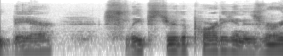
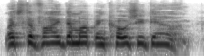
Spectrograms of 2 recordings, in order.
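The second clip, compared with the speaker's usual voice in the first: badger voice; 11 semitones higher, 7 dB louder, faster than usual. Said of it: "Badger says with a grin".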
